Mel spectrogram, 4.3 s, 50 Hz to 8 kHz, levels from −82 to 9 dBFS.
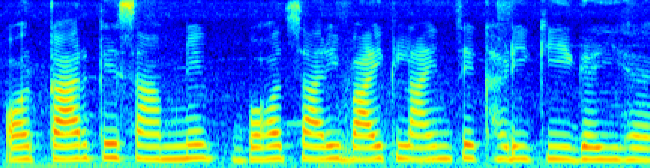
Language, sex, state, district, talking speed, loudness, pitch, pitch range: Hindi, female, Bihar, Jamui, 180 wpm, -18 LUFS, 220 Hz, 215-225 Hz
